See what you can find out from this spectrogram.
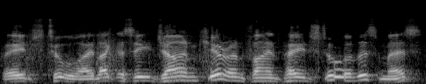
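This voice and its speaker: A man's voice: fairly high pitch, lively intonation, measured pace, slight background noise. An actor playing a middle-aged family father, dry, blustery and exasperated, in a 1940s radio comedy.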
